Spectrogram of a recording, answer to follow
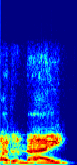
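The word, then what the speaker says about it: יהוה: Adonai, even though Adonai is, it's not spelled Adonai, it's spelled Yud He Vav He, right?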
